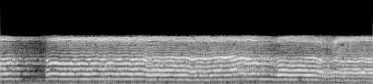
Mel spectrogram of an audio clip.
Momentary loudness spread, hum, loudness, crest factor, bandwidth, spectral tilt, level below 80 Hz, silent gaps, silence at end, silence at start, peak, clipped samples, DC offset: 4 LU; none; -5 LUFS; 8 dB; 4 kHz; -6 dB/octave; -42 dBFS; none; 0 s; 0 s; 0 dBFS; 3%; 2%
